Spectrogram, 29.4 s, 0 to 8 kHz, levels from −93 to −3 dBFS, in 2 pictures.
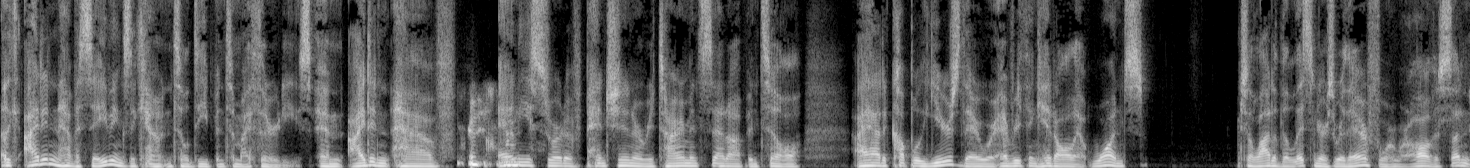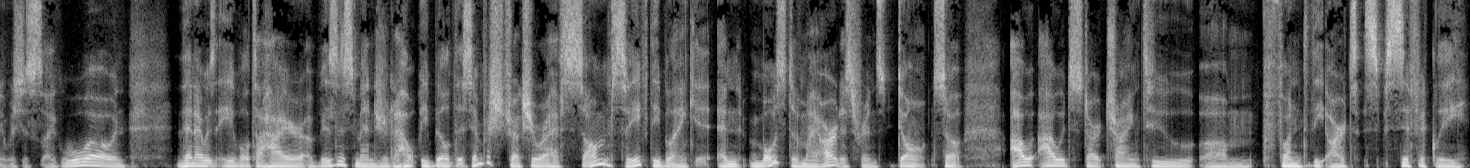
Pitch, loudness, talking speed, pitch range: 115 Hz, -19 LUFS, 200 wpm, 100-130 Hz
